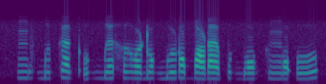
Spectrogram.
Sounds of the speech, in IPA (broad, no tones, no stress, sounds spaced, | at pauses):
ŋʷ ə v ɡ͡b ə k æ kʼ ʊ ɡ͡b ɛ h ə ɣ ɔ ɖ ɔ ɡ͡b u ɽ ɔ ɓ ɑ ɽ æ p ə ɡ͡b ɔ k ə ŋ ɔ ʔ ʊ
